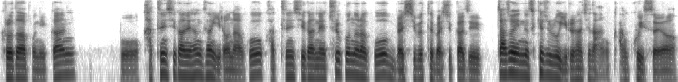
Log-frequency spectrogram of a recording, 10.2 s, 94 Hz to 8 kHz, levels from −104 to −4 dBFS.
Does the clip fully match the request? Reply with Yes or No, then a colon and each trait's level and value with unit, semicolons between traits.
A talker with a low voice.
Yes: low, 120 Hz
